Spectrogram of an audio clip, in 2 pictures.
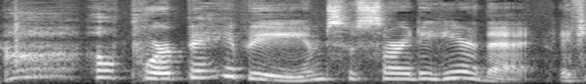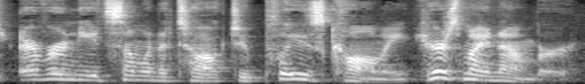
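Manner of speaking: very high, cooing woman; sympathetic woman. Acted. Coffee shop woman coos at Hayden, very high. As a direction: gush with pity.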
